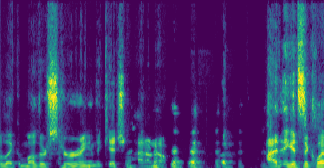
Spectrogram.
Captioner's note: laughs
